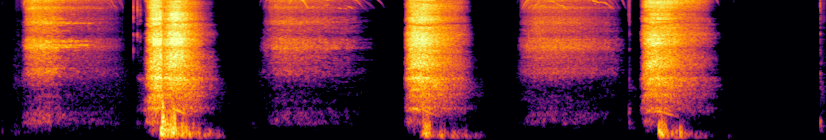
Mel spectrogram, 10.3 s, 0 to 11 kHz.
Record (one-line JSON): {"exhalation_length": "10.3 s", "exhalation_amplitude": 32768, "exhalation_signal_mean_std_ratio": 0.27, "survey_phase": "beta (2021-08-13 to 2022-03-07)", "age": "18-44", "gender": "Male", "wearing_mask": "No", "symptom_none": true, "smoker_status": "Never smoked", "respiratory_condition_asthma": false, "respiratory_condition_other": false, "recruitment_source": "REACT", "submission_delay": "1 day", "covid_test_result": "Negative", "covid_test_method": "RT-qPCR", "influenza_a_test_result": "Unknown/Void", "influenza_b_test_result": "Unknown/Void"}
